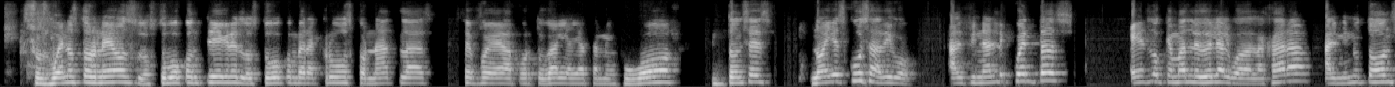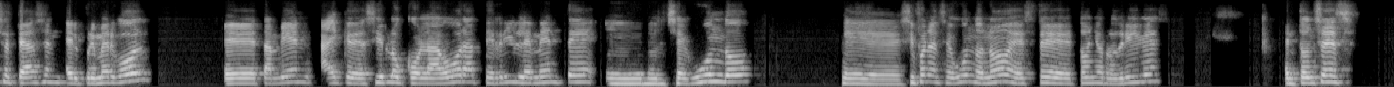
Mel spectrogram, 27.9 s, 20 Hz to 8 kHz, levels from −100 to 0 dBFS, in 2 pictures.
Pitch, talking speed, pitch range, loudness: 185 Hz, 145 wpm, 170-210 Hz, -25 LUFS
